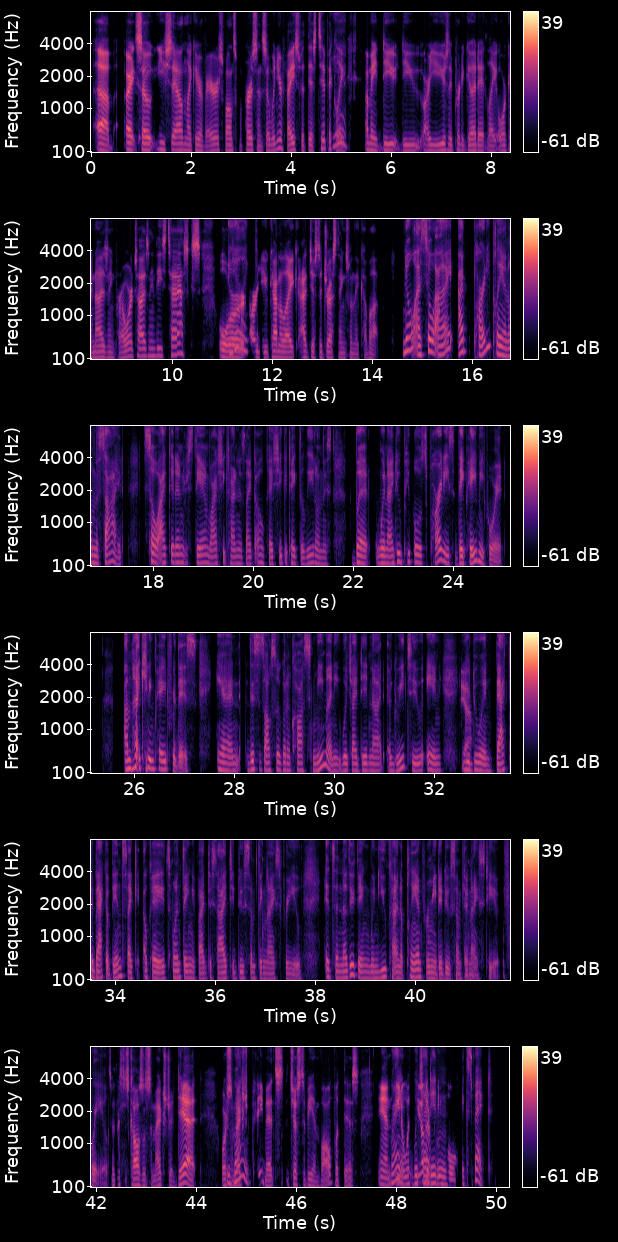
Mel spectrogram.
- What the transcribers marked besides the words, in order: sneeze; tapping; laughing while speaking: "not"
- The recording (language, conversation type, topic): English, advice, How can I prioritize and manage my responsibilities when I feel overwhelmed?
- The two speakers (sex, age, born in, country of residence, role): female, 40-44, United States, United States, user; male, 40-44, United States, United States, advisor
